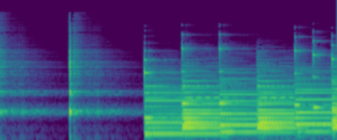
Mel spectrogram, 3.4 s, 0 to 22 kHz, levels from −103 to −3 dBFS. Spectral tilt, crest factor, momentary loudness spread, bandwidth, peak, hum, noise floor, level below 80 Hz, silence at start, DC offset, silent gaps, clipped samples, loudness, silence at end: -5.5 dB/octave; 20 dB; 9 LU; 11.5 kHz; -2 dBFS; none; -50 dBFS; -58 dBFS; 0 s; under 0.1%; none; under 0.1%; -21 LUFS; 0 s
